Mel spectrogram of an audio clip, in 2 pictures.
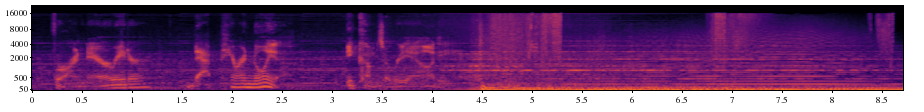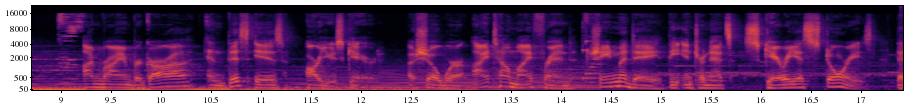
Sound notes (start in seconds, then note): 4.5 static whirring; 8.6 electric ding; 8.6 static whirring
